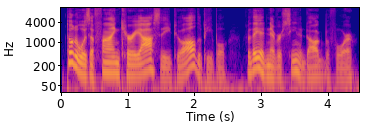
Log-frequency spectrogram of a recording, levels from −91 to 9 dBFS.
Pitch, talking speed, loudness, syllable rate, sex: 110 Hz, 230 wpm, -19 LUFS, 6.2 syllables/s, male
